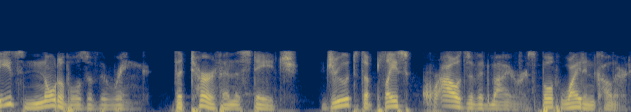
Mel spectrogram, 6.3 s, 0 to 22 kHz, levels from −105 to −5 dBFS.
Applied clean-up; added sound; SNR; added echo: neural mask model Resemble Enhance denoiser.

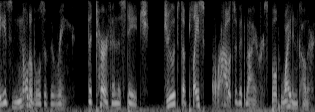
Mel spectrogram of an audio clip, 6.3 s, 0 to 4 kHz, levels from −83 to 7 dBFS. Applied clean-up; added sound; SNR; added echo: neural diffusion model UNIVERSE++.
